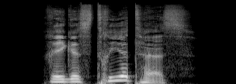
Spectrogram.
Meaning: strong/mixed nominative/accusative neuter singular of registriert
- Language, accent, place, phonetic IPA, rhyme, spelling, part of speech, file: German, Germany, Berlin, [ʁeɡɪsˈtʁiːɐ̯təs], -iːɐ̯təs, registriertes, adjective, De-registriertes.ogg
